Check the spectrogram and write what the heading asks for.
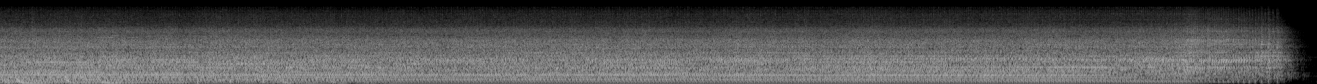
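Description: Push lawn mower's small single-cylinder engine running steadily with no oil in its crankcase, then stopping abruptly near the end as it seizes from lack of lubrication.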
